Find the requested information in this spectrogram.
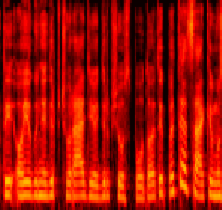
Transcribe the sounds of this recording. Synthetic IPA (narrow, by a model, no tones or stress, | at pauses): t̪ɐɪʔoːjɛɪɡʊnʲɛd̪ʲɪɾʲpʲt͡ʃʲɛʊɾɑːd̪ʲɪjoːd̪ʲɪɾʲpʲt͡ʃʲɛʊspɐʊd̪oːjt̪ɐɪpɐt̪ʲɪɐt̪sɑːkʲiːmʊ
